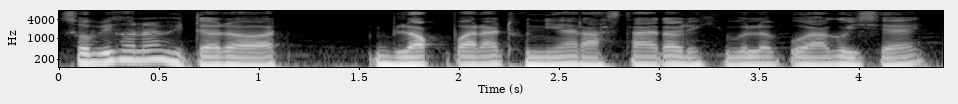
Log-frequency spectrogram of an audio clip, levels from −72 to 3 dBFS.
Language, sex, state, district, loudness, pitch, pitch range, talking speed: Assamese, male, Assam, Kamrup Metropolitan, -14 LUFS, 120 Hz, 115-125 Hz, 135 wpm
